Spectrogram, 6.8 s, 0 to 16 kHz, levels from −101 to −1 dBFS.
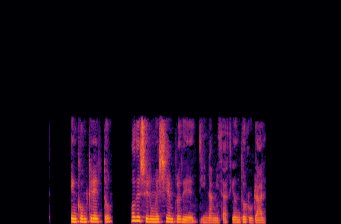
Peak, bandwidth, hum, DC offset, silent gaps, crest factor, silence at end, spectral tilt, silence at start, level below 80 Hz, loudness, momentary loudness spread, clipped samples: -10 dBFS; 8 kHz; none; under 0.1%; 2.27-2.61 s; 18 dB; 1.55 s; -4.5 dB/octave; 1.4 s; -76 dBFS; -27 LUFS; 11 LU; under 0.1%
